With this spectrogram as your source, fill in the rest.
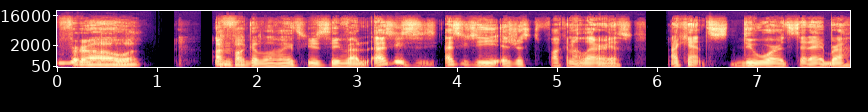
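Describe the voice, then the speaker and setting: An ordinary speaking voice comes with an American accent at a moderate pace. The sound is dry and close, without echo. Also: man, fairly low pitch for a man, lively intonation. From US, West Virginia. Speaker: TikTok creator and streamer. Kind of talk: casual chat.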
